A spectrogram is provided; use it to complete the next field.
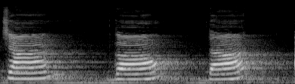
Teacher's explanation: अनुनासिक का उच्चारण नाक और मुंह की सहायता से किया जाता है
